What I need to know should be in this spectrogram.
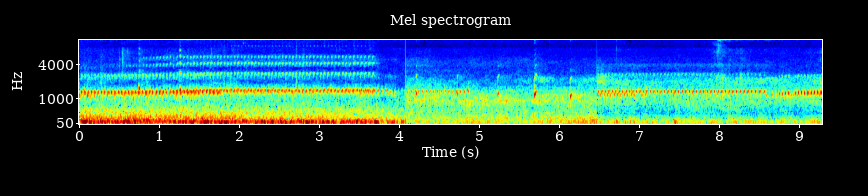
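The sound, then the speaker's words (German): European green toad males give their mating call to find females: long, steady, high-pitched trills, each lasting several seconds, with a second trill starting after a brief pause, over a constant low background rumble. “Die Männchen nutzen den Paarungsruf, um Weibchen zu finden.”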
